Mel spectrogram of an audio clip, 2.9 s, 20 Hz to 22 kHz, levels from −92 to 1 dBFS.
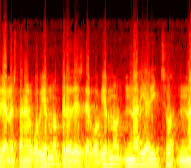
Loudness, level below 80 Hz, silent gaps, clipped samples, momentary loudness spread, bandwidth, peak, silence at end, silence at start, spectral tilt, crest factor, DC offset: -9 LUFS; -32 dBFS; none; 1%; 3 LU; 9.6 kHz; 0 dBFS; 0 s; 0 s; -8.5 dB/octave; 8 dB; under 0.1%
